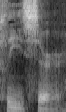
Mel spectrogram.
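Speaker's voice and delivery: plain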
